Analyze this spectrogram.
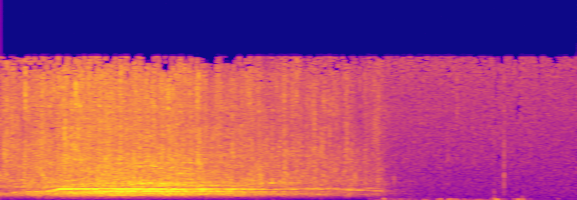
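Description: A round of applause for a special presentation, dense steady clapping with a sustained whistle over it, lasting about four seconds before cutting off, followed by a few soft low thumps.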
